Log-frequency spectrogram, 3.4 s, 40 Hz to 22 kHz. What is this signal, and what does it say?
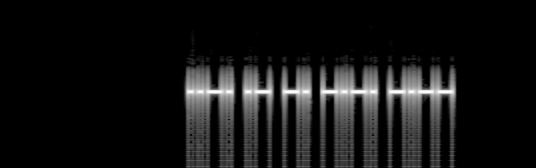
Morse code, heard as a keyed tone, about 40 wpm, 700 Hz. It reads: FANCY
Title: Multi-letter Phonemes 40wpm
